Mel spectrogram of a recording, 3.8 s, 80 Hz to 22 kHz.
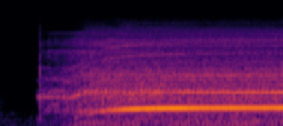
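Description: An Oraimo S2 stick vacuum cleaner switches on after a moment of silence, its motor whining up in pitch and settling into a steady, close, loud drone with a sharp tonal whine, no voices.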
